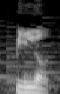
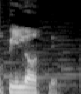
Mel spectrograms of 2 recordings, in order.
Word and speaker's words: Pilote: Y esa revista se llamaba Pilot o Pilote, como queramos pronunciarlo.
